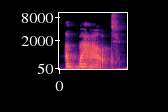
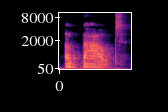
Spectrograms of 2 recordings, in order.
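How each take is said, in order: The two takes are said the same way.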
